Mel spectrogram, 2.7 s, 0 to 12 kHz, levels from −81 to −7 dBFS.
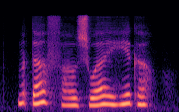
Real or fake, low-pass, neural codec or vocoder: fake; 7.2 kHz; codec, 16 kHz, 0.2 kbps, FocalCodec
